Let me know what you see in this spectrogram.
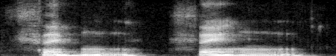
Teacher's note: I'm not going to let my tongue drop down. And then I won't have any g or k sound. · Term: NG sound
